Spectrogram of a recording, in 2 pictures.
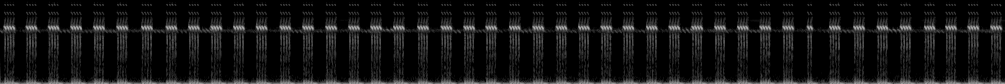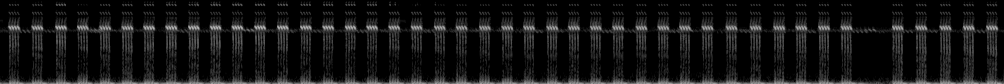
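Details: High, metallic cricket chirps pour out in a rapid regular pulse for a songbird training master recording, pausing briefly near the end before resuming, with a low steady hum in the background.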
